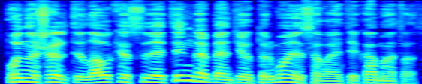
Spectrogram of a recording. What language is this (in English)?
Lithuanian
